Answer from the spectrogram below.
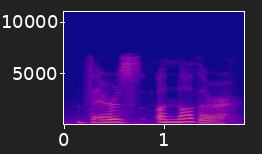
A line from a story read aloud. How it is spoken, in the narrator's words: Lee breathed, wide-eyed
